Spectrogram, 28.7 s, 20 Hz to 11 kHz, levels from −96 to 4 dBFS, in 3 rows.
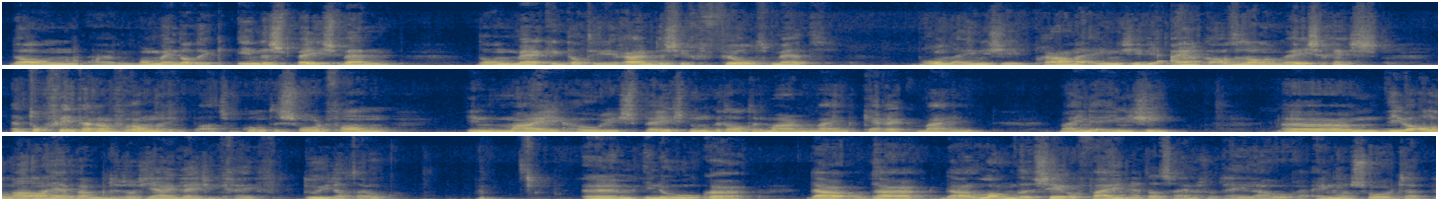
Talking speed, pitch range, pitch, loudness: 180 wpm, 100-120 Hz, 110 Hz, -22 LUFS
